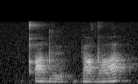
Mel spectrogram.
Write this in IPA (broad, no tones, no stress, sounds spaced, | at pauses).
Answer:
qʼ a d ʏ | pʲ a dˤ a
